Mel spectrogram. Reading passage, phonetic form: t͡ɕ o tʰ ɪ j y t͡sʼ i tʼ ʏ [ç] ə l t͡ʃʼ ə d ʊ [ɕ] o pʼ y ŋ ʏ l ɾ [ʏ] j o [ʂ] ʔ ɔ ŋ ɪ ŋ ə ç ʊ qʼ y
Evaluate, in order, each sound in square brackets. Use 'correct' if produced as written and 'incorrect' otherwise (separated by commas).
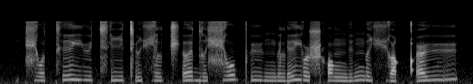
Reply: correct, correct, incorrect, correct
